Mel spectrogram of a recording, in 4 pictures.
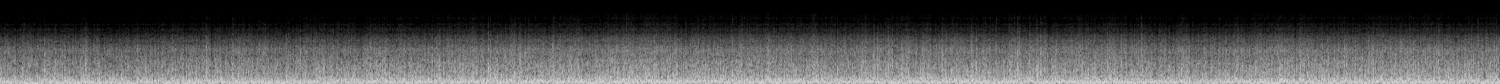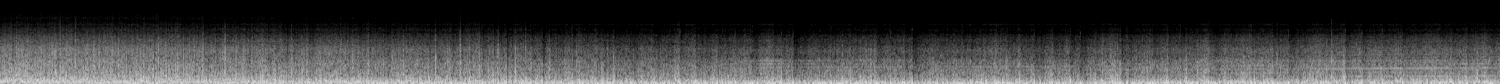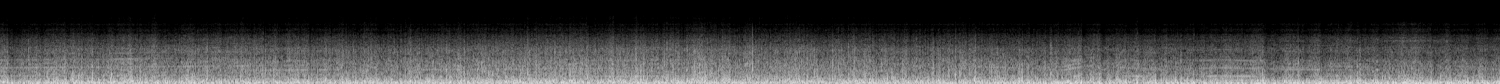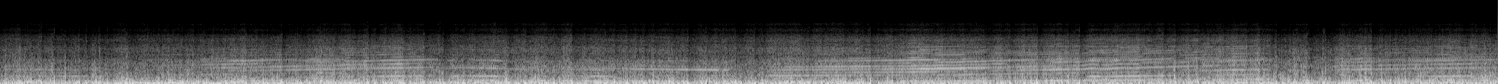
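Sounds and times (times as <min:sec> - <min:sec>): car engine running hard: 0:00.0 - 0:59.9
wind rushing on microphone: 0:00.0 - 0:59.9.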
